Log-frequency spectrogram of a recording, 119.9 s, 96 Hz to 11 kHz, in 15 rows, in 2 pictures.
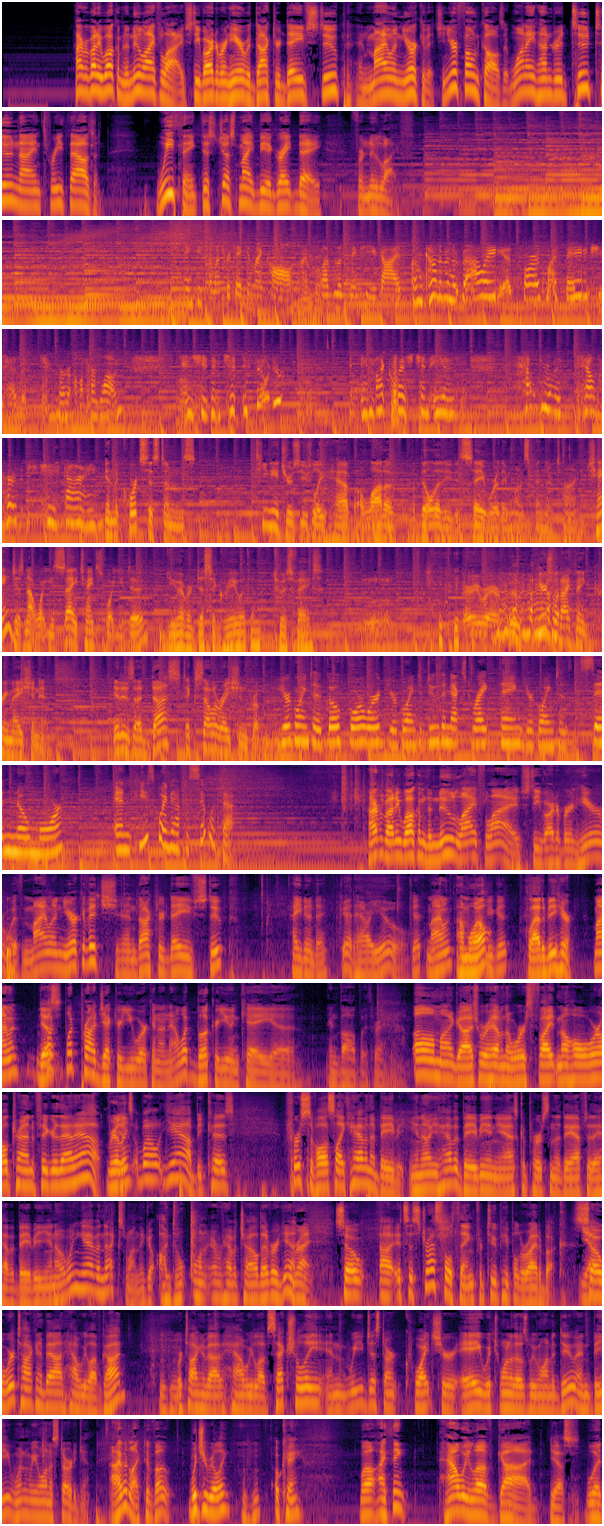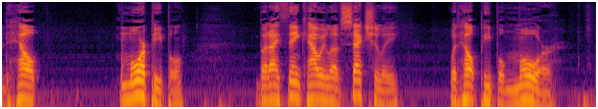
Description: New Life Live: July 8, 2011 addresses divorce, emotional abuse, and forgiveness. Callers seek guidance on healing, faith, and blended family challenges.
